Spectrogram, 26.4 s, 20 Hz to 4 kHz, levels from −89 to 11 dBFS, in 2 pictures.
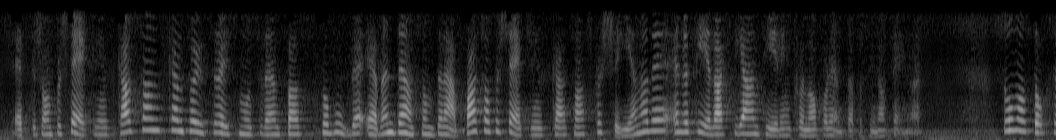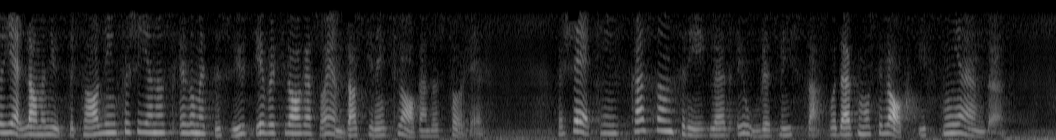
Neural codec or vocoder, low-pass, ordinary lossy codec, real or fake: codec, 24 kHz, 0.5 kbps, DualCodec; 3.6 kHz; MP3, 32 kbps; fake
